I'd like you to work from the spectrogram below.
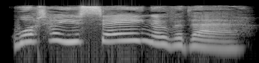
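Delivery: high, loud eager call; crying out. A narrator's reading. Gerda calls to the pigeons, high and loud. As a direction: call across the dark urgently. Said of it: "cried Gerda".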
